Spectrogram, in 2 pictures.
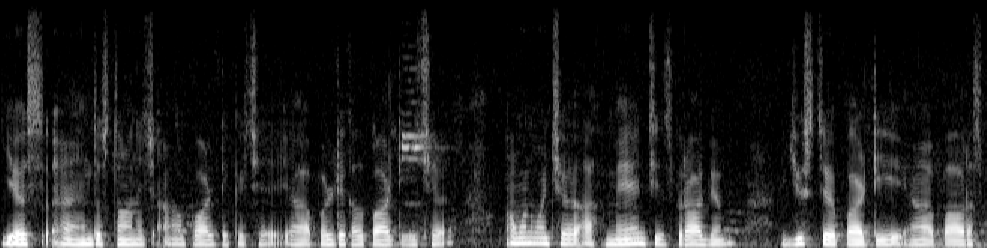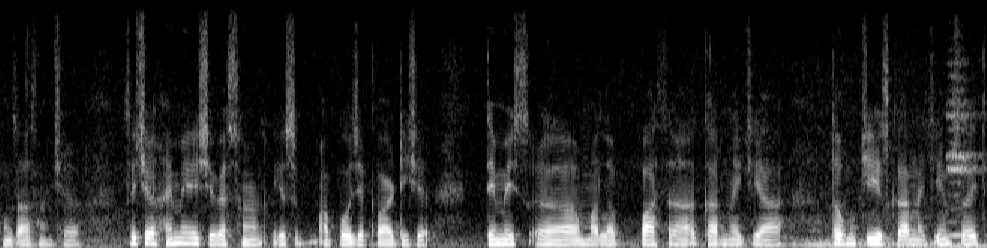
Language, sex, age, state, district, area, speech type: Kashmiri, male, 18-30, Jammu and Kashmir, Ganderbal, rural, spontaneous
